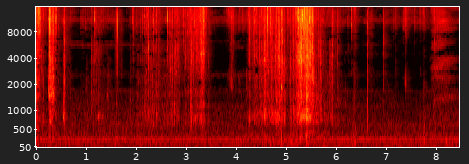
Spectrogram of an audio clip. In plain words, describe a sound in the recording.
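Plastic toy wheels scrape and rattle over rough concrete.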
